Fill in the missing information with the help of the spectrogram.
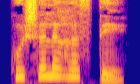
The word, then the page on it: ಕುಶಲಹಸ್ತೆ: kuśala haste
